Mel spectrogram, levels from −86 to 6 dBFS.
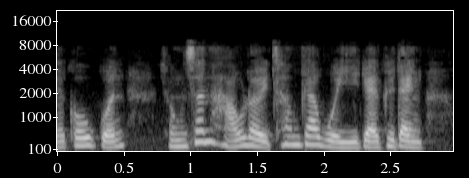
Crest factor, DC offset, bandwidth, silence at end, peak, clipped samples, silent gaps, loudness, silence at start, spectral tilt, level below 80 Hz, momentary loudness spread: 16 dB; under 0.1%; 9.4 kHz; 0.15 s; -4 dBFS; under 0.1%; none; -21 LUFS; 0 s; -5 dB/octave; -62 dBFS; 6 LU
